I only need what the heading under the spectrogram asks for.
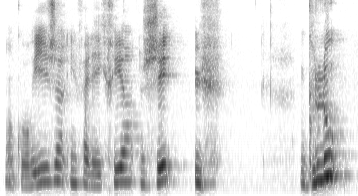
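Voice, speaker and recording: A woman's voice: medium pitch, slow pace. A woman teacher giving a patient dictation lesson for a child, spelling letters and syllables one by one.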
